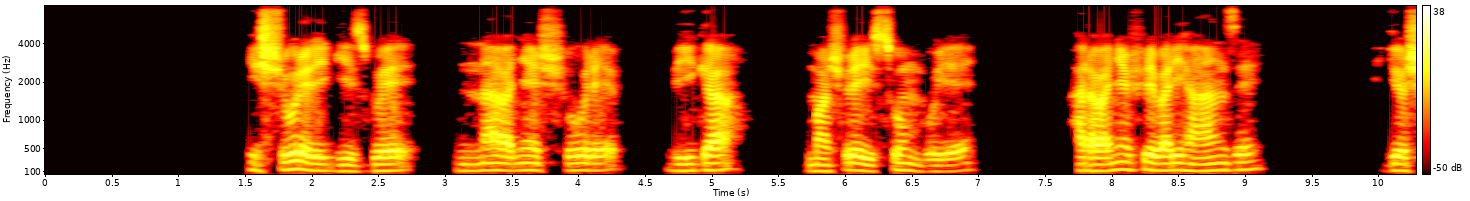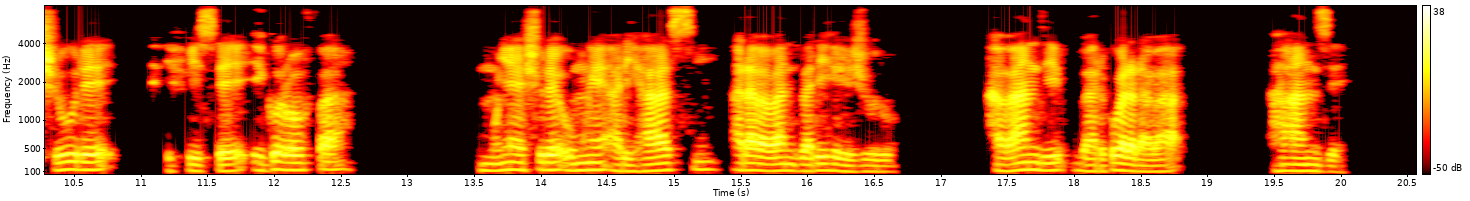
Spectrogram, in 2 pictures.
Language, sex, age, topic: Rundi, male, 25-35, education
